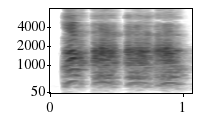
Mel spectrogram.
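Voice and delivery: loud unvoiced fry scream. Shown as a demonstration. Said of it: "the fry scream on there".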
